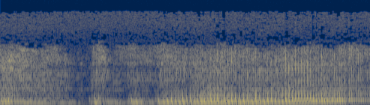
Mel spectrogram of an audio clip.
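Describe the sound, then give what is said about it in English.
A motorbike starts up and rides off: a couple of short bursts, then a steady, throbbing engine drone that holds at a fairly even pitch before easing slightly at the end. “Oh, now he's come back to his bike. He's on. He's off. He's picked the bike up and he's on again.”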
